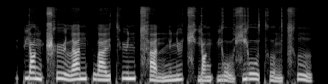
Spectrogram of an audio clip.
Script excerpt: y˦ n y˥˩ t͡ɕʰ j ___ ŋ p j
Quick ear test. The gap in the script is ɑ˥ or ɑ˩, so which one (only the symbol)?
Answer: ɑ˩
